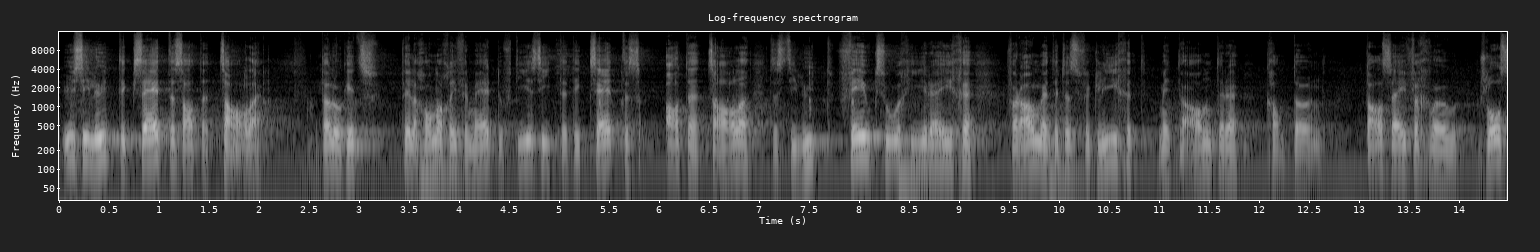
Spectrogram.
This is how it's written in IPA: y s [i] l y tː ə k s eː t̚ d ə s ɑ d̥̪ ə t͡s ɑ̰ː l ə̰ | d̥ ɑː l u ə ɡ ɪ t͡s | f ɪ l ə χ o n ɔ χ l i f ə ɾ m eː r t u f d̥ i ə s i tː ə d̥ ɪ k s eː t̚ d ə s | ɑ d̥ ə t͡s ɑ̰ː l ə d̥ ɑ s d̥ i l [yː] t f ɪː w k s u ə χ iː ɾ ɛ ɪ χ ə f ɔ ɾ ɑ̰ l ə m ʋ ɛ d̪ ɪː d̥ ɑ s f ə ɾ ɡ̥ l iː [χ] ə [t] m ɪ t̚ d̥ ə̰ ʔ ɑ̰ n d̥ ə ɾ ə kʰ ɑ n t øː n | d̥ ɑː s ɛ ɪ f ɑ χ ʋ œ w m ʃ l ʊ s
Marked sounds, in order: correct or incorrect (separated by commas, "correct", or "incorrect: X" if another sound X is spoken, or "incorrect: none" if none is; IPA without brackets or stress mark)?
correct, incorrect: y, correct, correct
